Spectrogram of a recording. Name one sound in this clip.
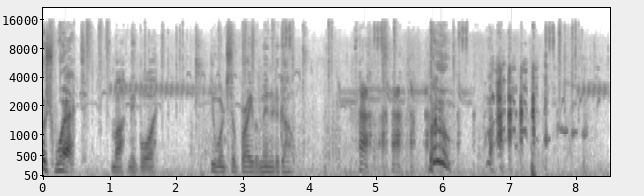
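A man answers in a rough, mocking voice.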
